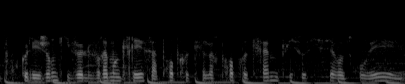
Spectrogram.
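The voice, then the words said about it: Southern French Toulouse accent. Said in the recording (French): “Je suis basée à Toulouse. Ça s'entend à l'accent, non”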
